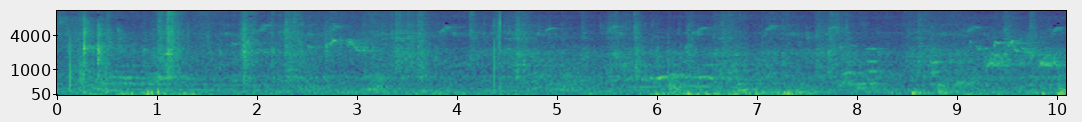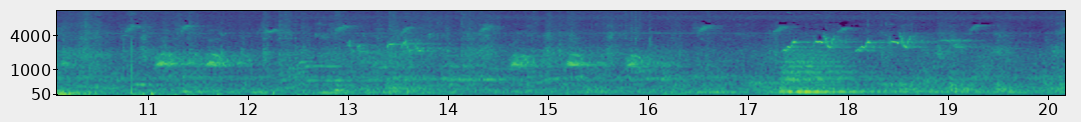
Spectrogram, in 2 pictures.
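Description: Birds calling: a run of short, evenly repeated high chirps with harsher, crow-like calls among them, the loudest call coming near the end.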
